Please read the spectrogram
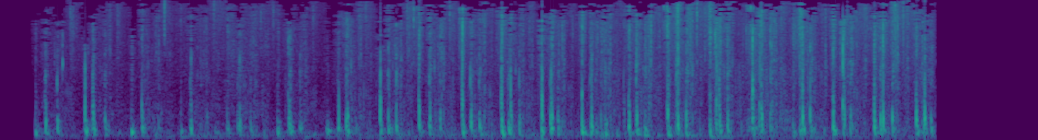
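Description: Horse hooves clopping on hard ground, a quick uneven run of several strikes a second, which cuts off abruptly just before the end.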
